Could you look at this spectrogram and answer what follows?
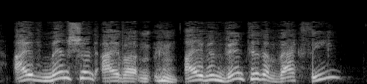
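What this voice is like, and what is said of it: Deliberately bad fake French accent. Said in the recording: “should I do a French accent? ... try a French accent ... I'm totally ruining the French accent ... before we continue with that French accent”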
